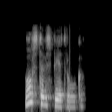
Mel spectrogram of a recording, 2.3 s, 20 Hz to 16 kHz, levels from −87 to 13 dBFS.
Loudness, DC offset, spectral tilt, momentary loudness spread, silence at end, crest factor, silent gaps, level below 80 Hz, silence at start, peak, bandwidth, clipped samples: -17 LUFS; under 0.1%; -6 dB/octave; 14 LU; 0.6 s; 18 dB; none; -58 dBFS; 0.5 s; -2 dBFS; 7.4 kHz; under 0.1%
